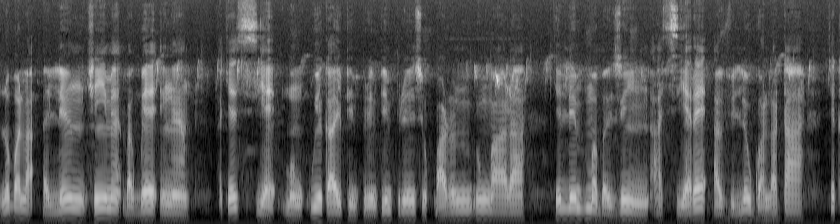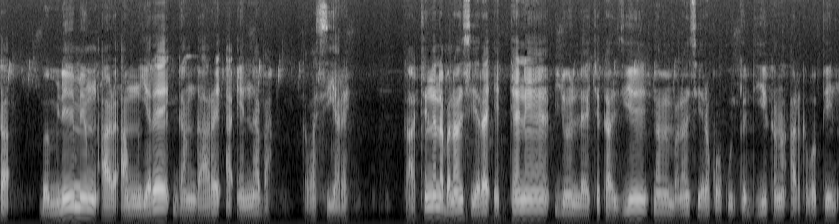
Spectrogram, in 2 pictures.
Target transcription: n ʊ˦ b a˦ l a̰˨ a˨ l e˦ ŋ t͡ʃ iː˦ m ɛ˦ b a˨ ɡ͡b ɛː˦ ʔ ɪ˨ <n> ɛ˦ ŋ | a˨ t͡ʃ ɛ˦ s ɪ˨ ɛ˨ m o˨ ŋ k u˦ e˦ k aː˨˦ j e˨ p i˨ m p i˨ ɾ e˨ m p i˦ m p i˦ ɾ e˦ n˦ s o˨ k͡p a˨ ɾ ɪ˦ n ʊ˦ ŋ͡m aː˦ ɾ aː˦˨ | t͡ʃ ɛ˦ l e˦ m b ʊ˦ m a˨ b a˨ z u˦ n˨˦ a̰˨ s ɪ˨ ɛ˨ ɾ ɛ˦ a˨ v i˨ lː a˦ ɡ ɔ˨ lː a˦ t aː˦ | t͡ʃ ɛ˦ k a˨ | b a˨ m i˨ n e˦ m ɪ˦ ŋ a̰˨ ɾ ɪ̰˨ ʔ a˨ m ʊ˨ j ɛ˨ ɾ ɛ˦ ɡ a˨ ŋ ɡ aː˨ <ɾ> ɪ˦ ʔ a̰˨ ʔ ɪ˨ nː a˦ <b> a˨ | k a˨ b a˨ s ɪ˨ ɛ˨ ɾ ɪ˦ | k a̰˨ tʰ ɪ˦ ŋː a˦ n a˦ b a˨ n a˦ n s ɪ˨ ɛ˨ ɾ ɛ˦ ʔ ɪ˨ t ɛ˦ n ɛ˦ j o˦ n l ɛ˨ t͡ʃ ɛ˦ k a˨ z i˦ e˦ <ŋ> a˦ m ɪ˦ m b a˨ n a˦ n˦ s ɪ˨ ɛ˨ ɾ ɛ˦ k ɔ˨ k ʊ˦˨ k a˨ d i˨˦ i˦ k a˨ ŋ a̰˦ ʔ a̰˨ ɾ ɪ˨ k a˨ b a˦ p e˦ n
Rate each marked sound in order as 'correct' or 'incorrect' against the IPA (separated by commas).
incorrect, correct, correct, incorrect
